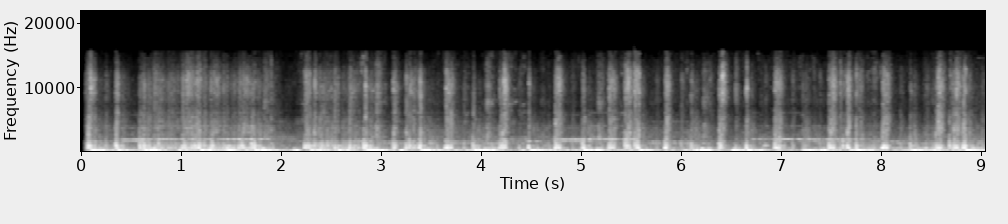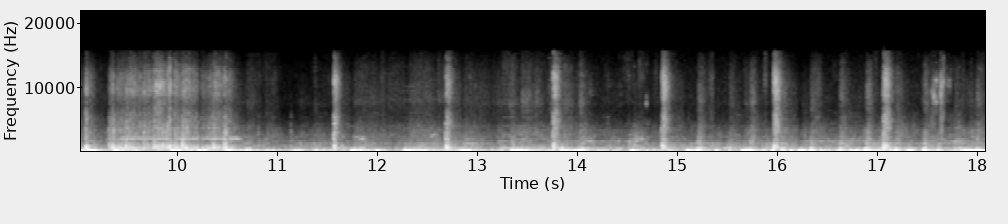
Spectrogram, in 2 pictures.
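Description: Marching flute band playing a tune on flutes over a steady beat of side drums. About eleven seconds in, the flutes fall away and the drums carry on.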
